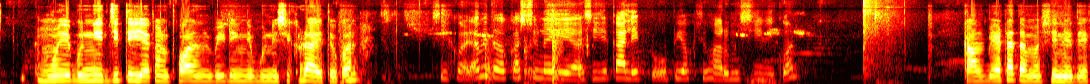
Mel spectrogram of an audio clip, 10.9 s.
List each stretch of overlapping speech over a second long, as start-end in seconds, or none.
none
